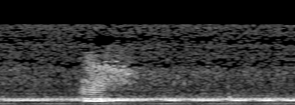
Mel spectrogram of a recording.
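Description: car engine

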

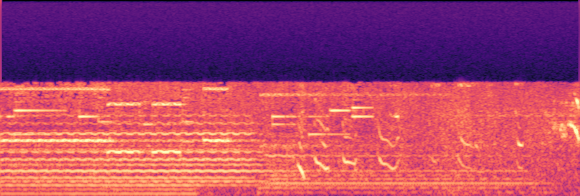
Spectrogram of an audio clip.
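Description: sick dog whimpering

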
